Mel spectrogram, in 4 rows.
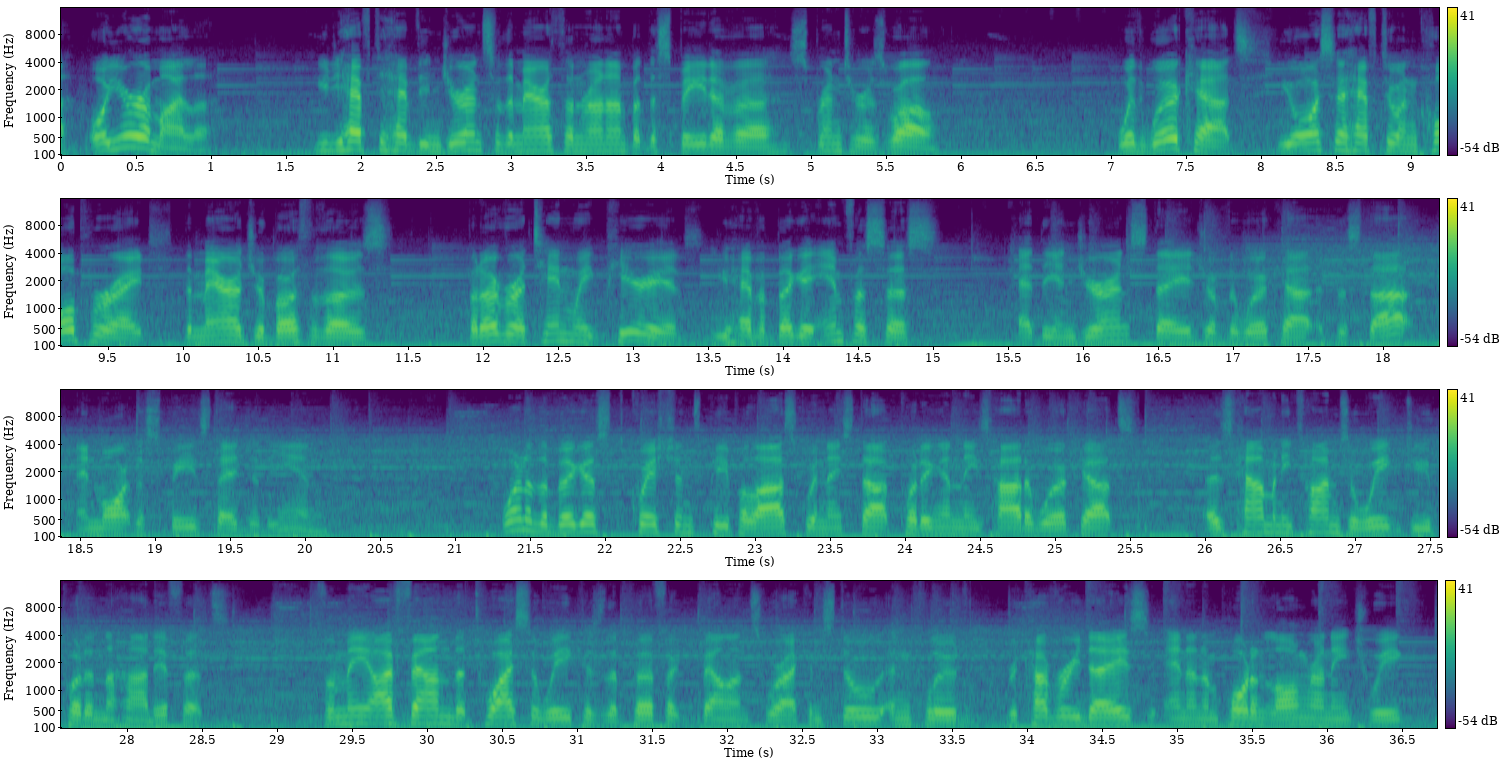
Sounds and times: Speech: 0:00.0 - 0:01.0, 0:01.7 - 0:05.8, 0:07.1 - 0:15.0, 0:15.6 - 0:20.2, 0:21.3 - 0:28.6, 0:29.3 - 0:36.6
Music: 0:00.0 - 0:36.7.

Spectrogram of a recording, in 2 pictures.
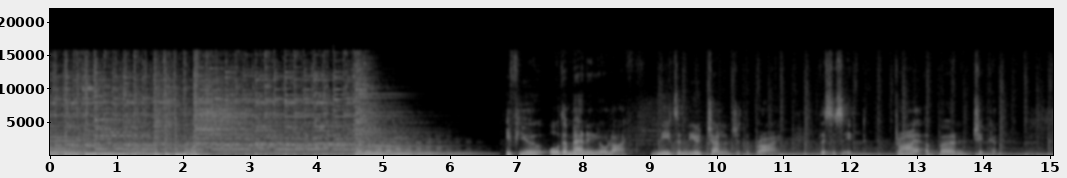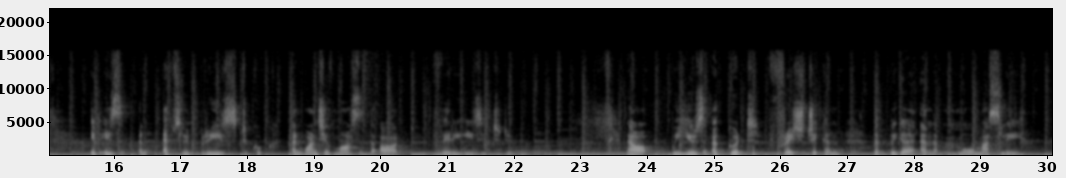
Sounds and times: Music: 0:00.0 - 0:30.0
Speech: 0:06.9 - 0:14.3, 0:15.7 - 0:22.0, 0:23.7 - 0:29.7.

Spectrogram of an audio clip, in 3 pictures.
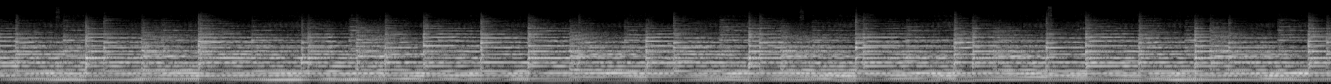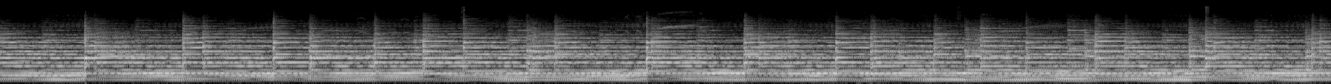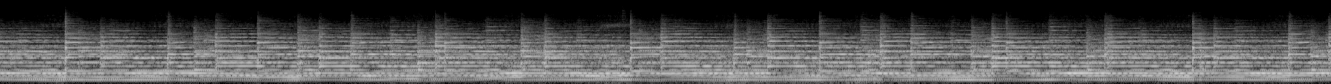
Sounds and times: Church bell: 0:00.0 - 0:39.9.

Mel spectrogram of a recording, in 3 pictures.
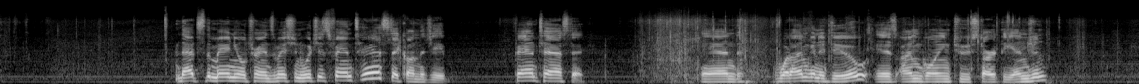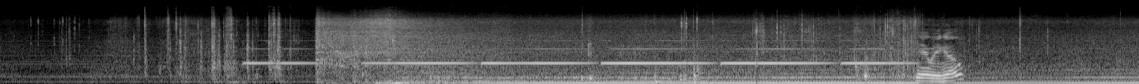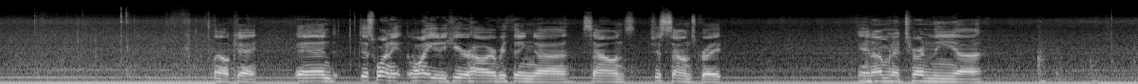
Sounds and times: Speech: 0:01.7 - 0:05.9, 0:07.0 - 0:10.6, 0:20.4 - 0:21.1, 0:24.9 - 0:30.0, 0:31.4 - 0:32.7
Vehicle: 0:14.6 - 0:34.1.

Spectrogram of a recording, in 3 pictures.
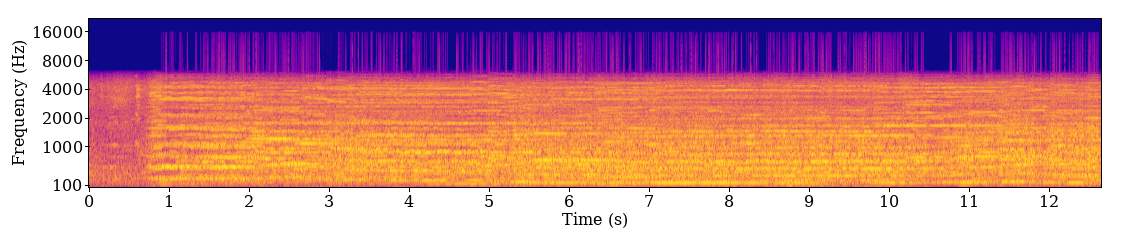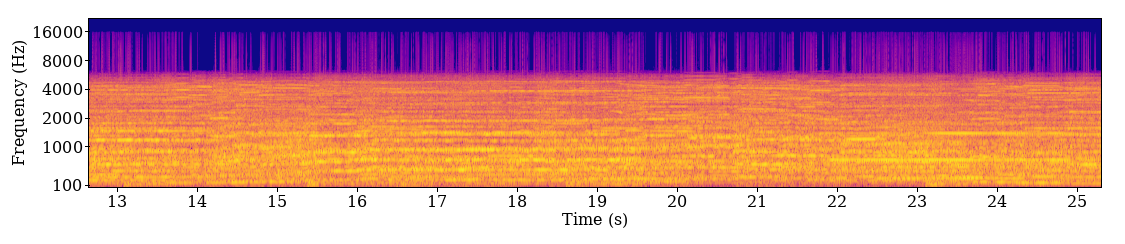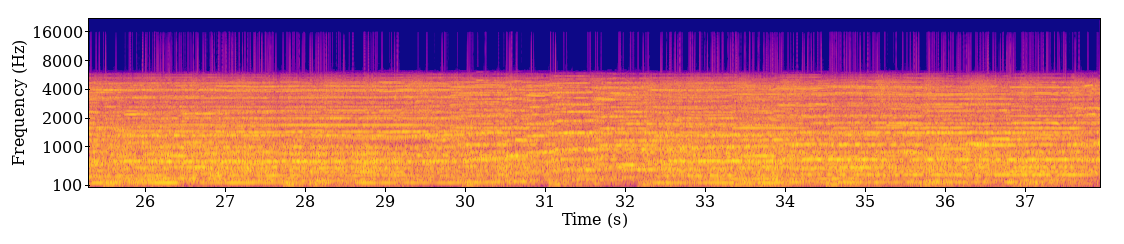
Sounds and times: Christmas music: 0:00.1 - 0:37.9.

